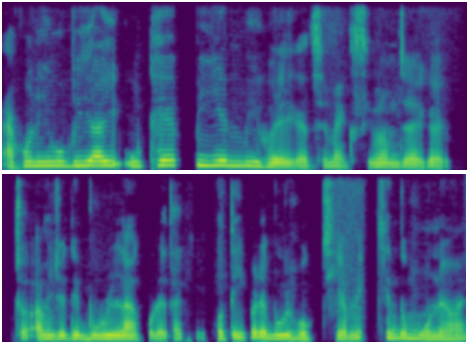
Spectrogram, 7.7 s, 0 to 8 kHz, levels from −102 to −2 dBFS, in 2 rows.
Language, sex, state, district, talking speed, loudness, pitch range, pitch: Bengali, female, West Bengal, Kolkata, 210 wpm, -18 LUFS, 175-225 Hz, 185 Hz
